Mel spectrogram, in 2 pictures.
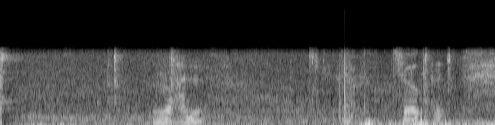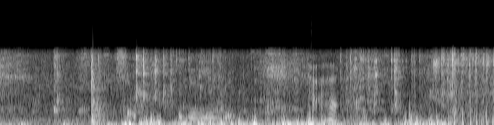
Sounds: speech
medium engine (mid frequency)
engine

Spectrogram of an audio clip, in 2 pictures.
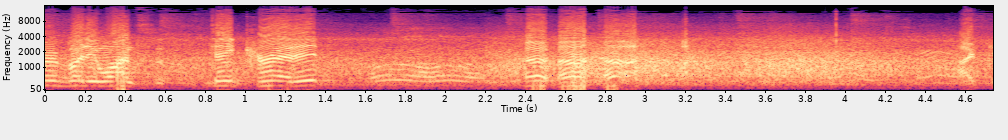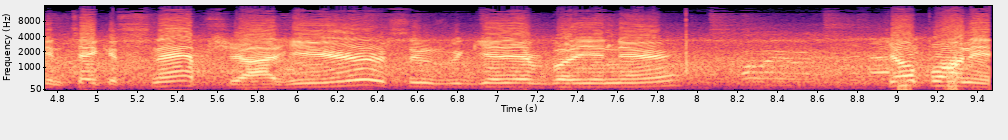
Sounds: speech

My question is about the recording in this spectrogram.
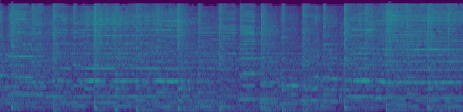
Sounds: music

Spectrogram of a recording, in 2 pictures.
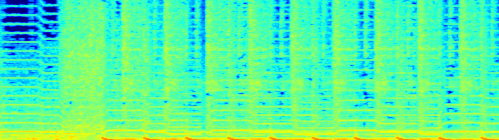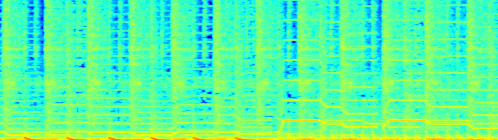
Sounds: trance music

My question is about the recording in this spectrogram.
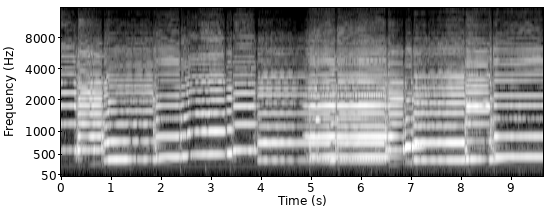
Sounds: musical instrument
music
violin

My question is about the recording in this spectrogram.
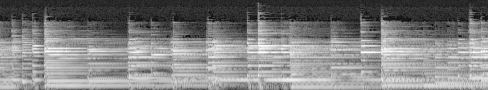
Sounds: music
tender music

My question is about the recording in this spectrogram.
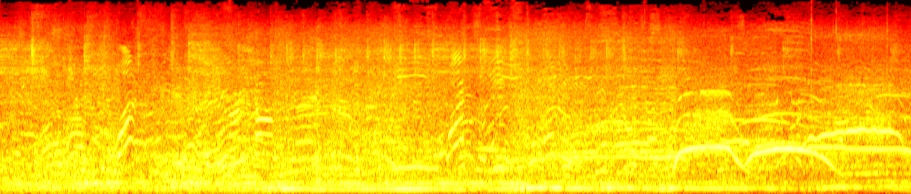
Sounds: music
vehicle
speech
truck

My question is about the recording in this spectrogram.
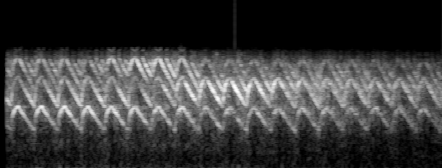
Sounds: siren
emergency vehicle

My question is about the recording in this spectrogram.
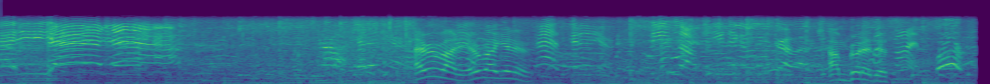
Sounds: speech
music

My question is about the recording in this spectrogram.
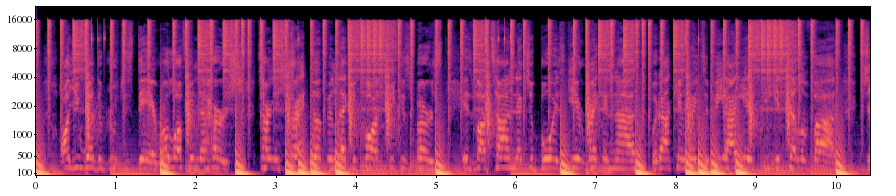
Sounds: music

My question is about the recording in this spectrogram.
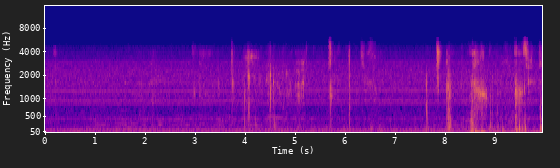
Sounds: speech

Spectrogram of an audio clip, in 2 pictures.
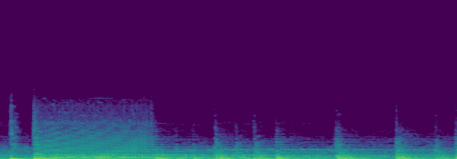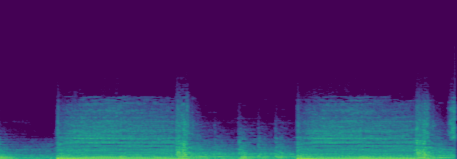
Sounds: music

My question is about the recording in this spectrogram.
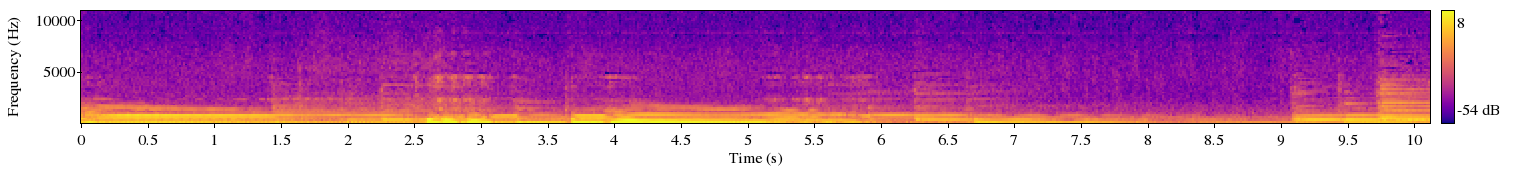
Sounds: inside a small room
music
musical instrument

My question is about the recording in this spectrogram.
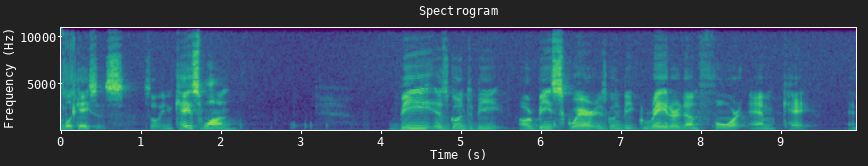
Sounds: speech

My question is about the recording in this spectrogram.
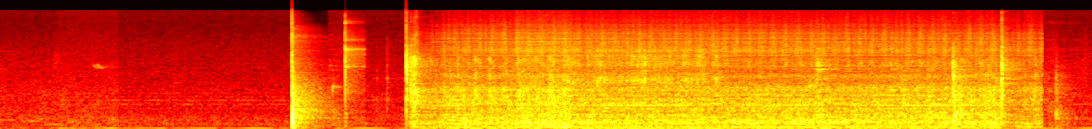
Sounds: hammer

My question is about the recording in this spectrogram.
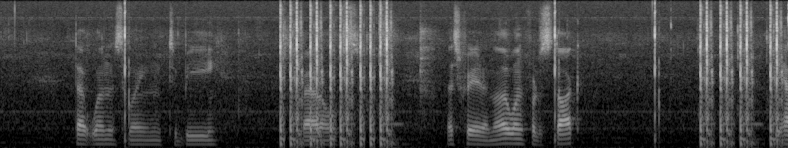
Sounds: speech

